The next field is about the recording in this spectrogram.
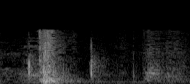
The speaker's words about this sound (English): Come in here and shut the door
